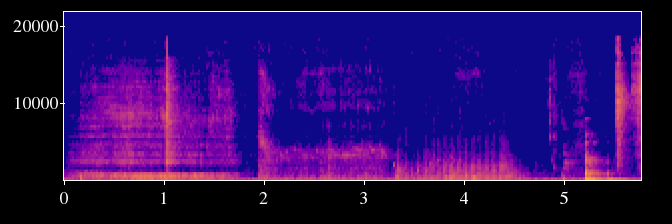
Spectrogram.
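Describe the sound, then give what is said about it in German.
A long, airy slurp of red wine, a soft hissing suck of air drawn over the liquid for several seconds, ending in a brief louder gulp. No one speaks. “So richtig schön mit Schlürfe.”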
